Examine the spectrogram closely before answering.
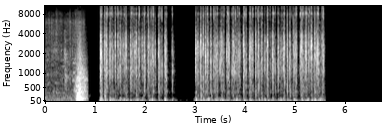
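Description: Keyboard typing sound effect with rapid key clicks, in two runs of about a second and a half and two and a half seconds with a short pause between. A short loud burst of noise comes just before the typing starts.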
